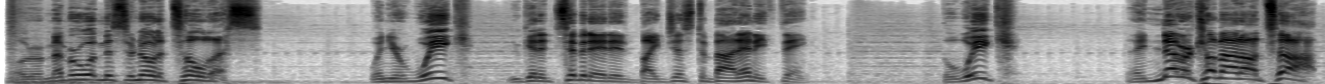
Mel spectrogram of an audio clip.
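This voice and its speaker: A brash young anime gangster with a sharp, forceful tone. His pitch swings widely and has a gravelly rasp. He is hot-headed and excitable, with faint music behind him. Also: moderate pace, exaggerated voice. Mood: fired up. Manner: emphatic, excitable delivery. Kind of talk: anime voice acting.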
